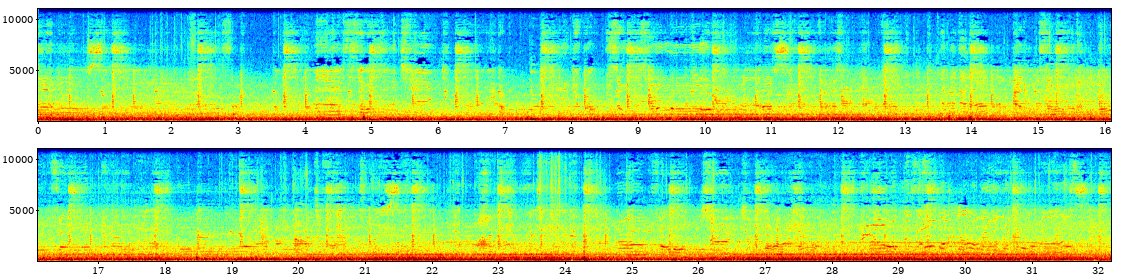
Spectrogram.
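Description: FM radio music playing in a moving car's cabin, over steady road and engine noise.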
